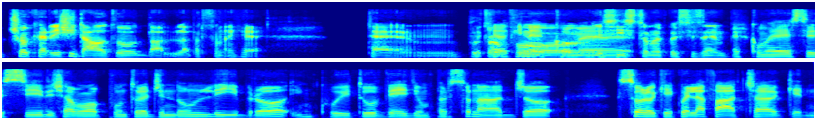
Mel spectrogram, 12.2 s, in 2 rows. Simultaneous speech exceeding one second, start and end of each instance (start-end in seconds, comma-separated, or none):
3.5-4.8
